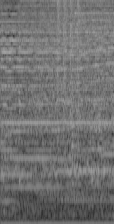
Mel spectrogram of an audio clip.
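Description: Dense experimental electronic drone: several layers of music sound at once as many sustained tones over a noisy wash, at a steady level with no clear beat.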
